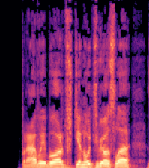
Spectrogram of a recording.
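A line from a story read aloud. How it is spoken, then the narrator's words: Shouting. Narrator (Russian): закричал Кительфаст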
